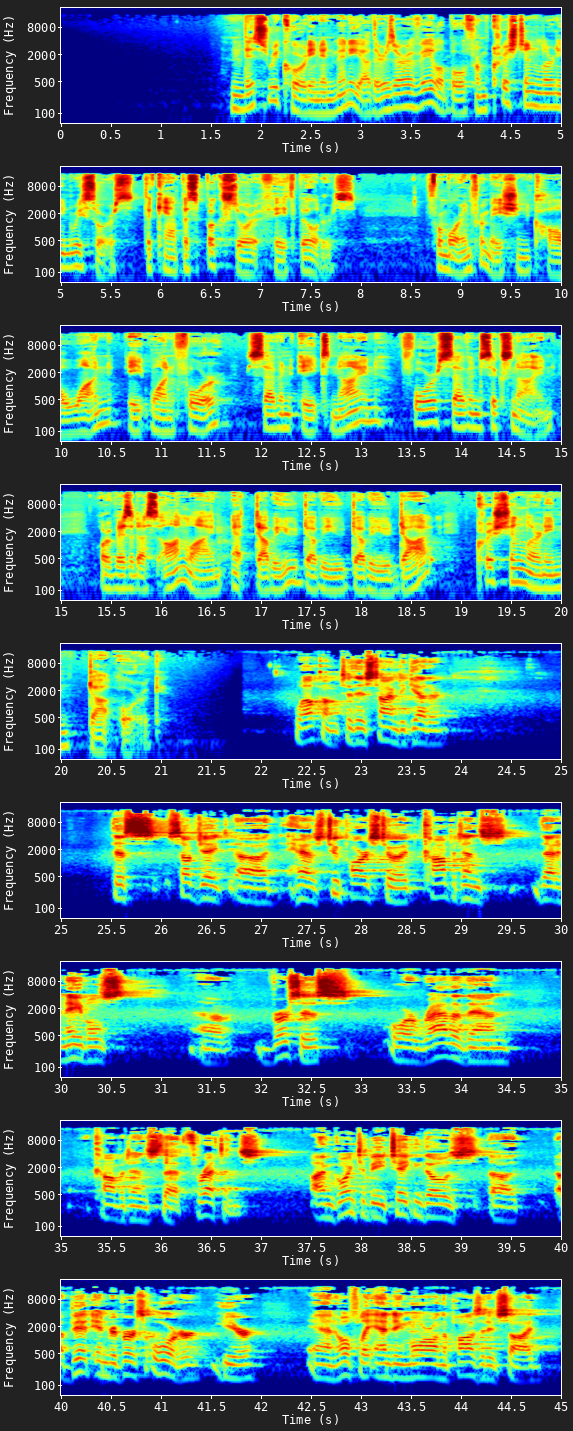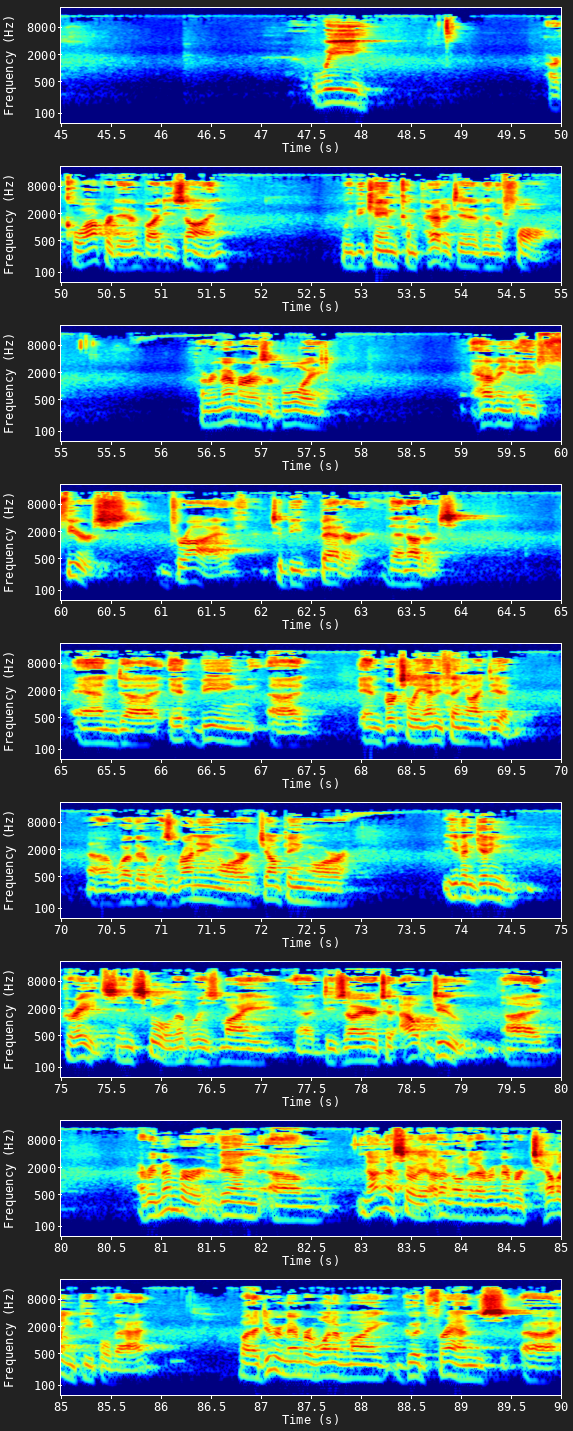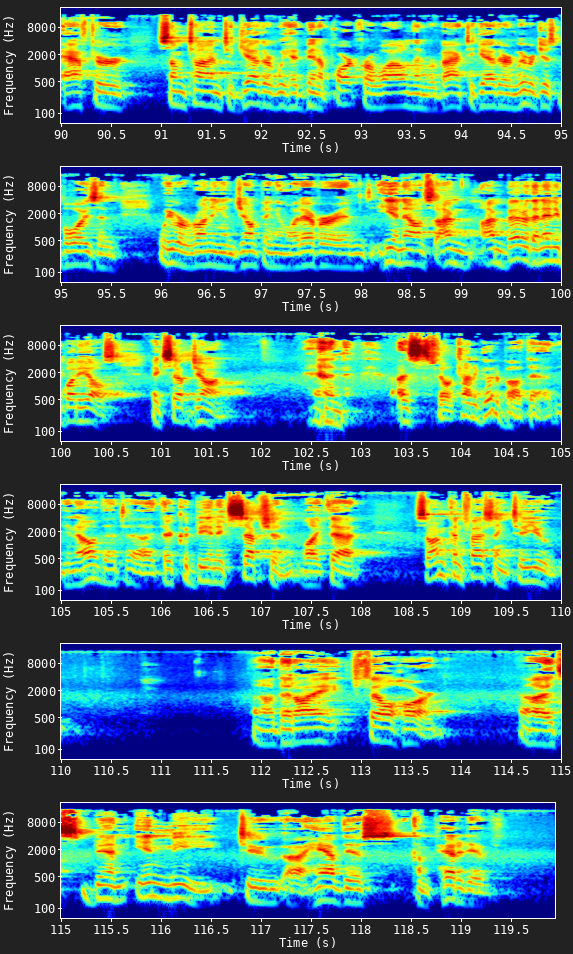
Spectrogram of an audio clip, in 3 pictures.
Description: Home » Lectures » Competence that Enables Rather than Threatens or Competes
